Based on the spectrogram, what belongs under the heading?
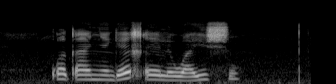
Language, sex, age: Xhosa, female, 24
